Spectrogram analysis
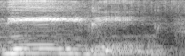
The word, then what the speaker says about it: kneading: just doing something called kneading okay now that's actually spelled with a k k n e a d i n g and that's just a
